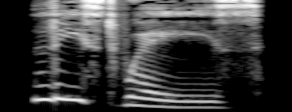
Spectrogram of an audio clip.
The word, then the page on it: leastways: British English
